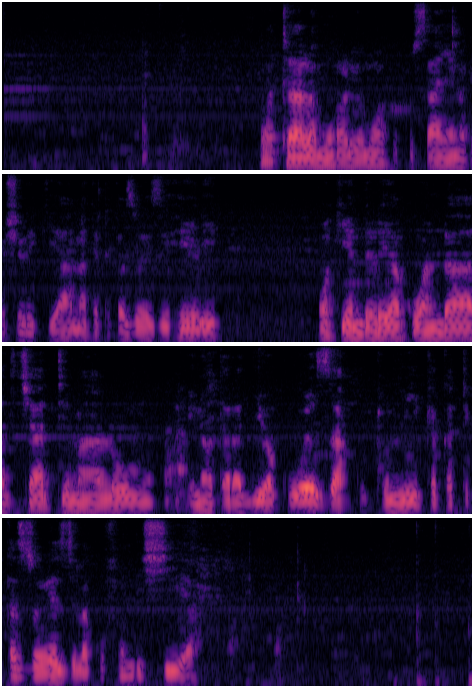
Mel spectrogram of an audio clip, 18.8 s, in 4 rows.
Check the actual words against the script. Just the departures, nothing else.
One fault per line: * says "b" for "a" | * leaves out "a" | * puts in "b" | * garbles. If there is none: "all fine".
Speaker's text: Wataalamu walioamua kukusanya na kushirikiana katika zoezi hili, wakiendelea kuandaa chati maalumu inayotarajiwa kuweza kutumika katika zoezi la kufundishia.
all fine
